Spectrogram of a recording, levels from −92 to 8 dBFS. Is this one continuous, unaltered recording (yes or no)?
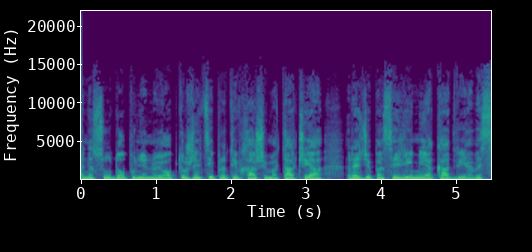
yes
